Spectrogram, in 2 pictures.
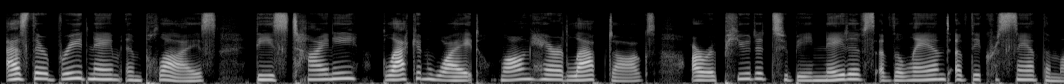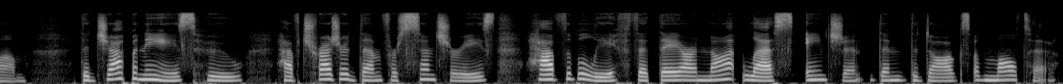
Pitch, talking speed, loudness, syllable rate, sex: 205 Hz, 135 wpm, -21 LUFS, 3.9 syllables/s, female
